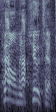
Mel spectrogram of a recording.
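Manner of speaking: very slow, laughing repeat; slow chuckling echo. Real, not acted. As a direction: savor the punchline, laughing.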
